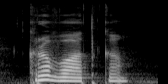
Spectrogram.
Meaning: necktie, tie
- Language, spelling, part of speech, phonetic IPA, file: Ukrainian, краватка, noun, [krɐˈʋatkɐ], Uk-краватка.ogg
